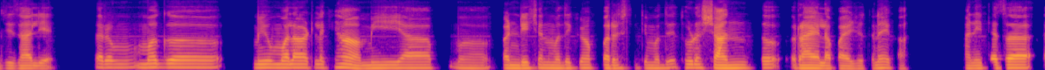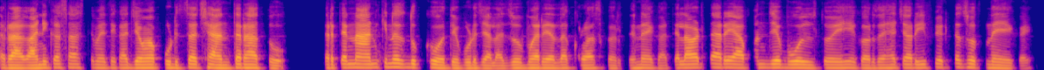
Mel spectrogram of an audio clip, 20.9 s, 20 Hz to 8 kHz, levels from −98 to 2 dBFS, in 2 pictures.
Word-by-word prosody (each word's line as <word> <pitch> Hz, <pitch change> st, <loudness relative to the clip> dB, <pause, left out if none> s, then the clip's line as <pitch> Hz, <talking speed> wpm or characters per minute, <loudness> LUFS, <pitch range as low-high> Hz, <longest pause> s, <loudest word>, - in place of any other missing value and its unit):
जी 115 Hz, +1 st, -8 dB
झाली 110 Hz, 0 st, -3 dB
आहे. 110 Hz, -, -7 dB, 0.4 s
तर 150 Hz, 0 st, -2 dB, 0.4 s
मग 150 Hz, 0 st, -2 dB
अ, 150 Hz, 0 st, -1 dB, 0.4 s
मी 140 Hz, +1 st, -1 dB
मला 145 Hz, 0 st, 0 dB
वाटलं 145 Hz, 0 st, -3 dB
की 150 Hz, -, -11 dB
हां 145 Hz, -6 st, +3 dB
मी 120 Hz, +1 st, -3 dB, 0.2 s
या 130 Hz, 0 st, -2 dB, 0.4 s
म 120 Hz, -1 st, -7 dB, 0.2 s
कंडिशनमध्ये 120 Hz, 0 st, -2 dB
किंवा 130 Hz, +1 st, -5 dB
परिस्थितीमध्ये 125 Hz, +2 st, -5 dB
थोडं 140 Hz, 0 st, -2 dB
शांत 125 Hz, +1 st, +1 dB, 0.3 s
राहायला 120 Hz, -2 st, +2 dB
पाहिजे 105 Hz, -1 st, -3 dB
होतं, 110 Hz, +3 st, -12 dB
नाही 125 Hz, 0 st, -2 dB
का. -, -, -13 dB, 0.6 s
आणि 115 Hz, 0 st, -3 dB
त्याचा 130 Hz, +1 st, +1 dB, 0.2 s
राग 125 Hz, -1 st, +7 dB
आणि 125 Hz, +2 st, +6 dB
कसं 145 Hz, 0 st, -1 dB
असतं 140 Hz, 0 st, -10 dB
माहिती 135 Hz, 0 st, -2 dB
आहे -, -, -11 dB
का, 130 Hz, -, +1 dB
जेव्हा 135 Hz, 0 st, +6 dB
पुढचा 135 Hz, +1 st, +2 dB
शांत 130 Hz, -1 st, +5 dB
राहतो, 130 Hz, -5 st, +4 dB, 0.4 s
तर 135 Hz, -, +3 dB
त्यांना 150 Hz, 0 st, +6 dB
आणखीनच 150 Hz, +1 st, +2 dB
दुःख 145 Hz, 0 st, -3 dB
होते 125 Hz, -3 st, +3 dB
पुढच्याला, 120 Hz, -1 st, -1 dB
जो 125 Hz, +2 st, -1 dB
मर्यादा 125 Hz, 0 st, +3 dB
क्रॉस 120 Hz, 0 st, -1 dB
करतो 115 Hz, +1 st, -7 dB
नाही 125 Hz, -1 st, -1 dB
का, 115 Hz, -1 st, -8 dB
त्याला 135 Hz, +3 st, +2 dB
वाटतं 145 Hz, +2 st, +2 dB
अरे 145 Hz, 0 st, +4 dB
आपण 140 Hz, +1 st, 0 dB
जे 145 Hz, 0 st, +4 dB
बोलतोय, 130 Hz, -1 st, +1 dB
हे 135 Hz, -1 st, -2 dB
करतोय, 125 Hz, 0 st, -1 dB
ह्याच्यावर 135 Hz, +1 st, -1 dB
इफेक्टच 145 Hz, +2 st, -4 dB
होत 145 Hz, -2 st, +1 dB
नाही 125 Hz, -3 st, +1 dB
काही. 110 Hz, +1 st, -12 dB
130 Hz, 180 wpm, -24 LUFS, 120-140 Hz, 0.6 s, राग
